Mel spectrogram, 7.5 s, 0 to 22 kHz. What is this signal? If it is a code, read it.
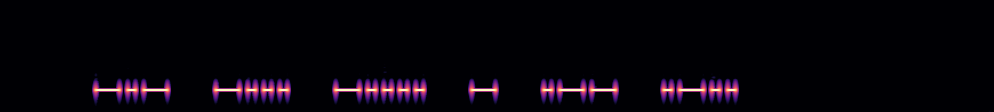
Morse code, heard as a keyed tone, about 21 wpm, spaced as for 15 wpm, 700 Hz. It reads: KB6TWL
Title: USA Call Signs - 2x Character Spacing - 20wpm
